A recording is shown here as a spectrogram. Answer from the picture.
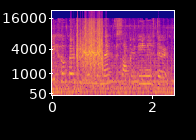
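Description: A very high-pitched character voice talking, its words not made out.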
